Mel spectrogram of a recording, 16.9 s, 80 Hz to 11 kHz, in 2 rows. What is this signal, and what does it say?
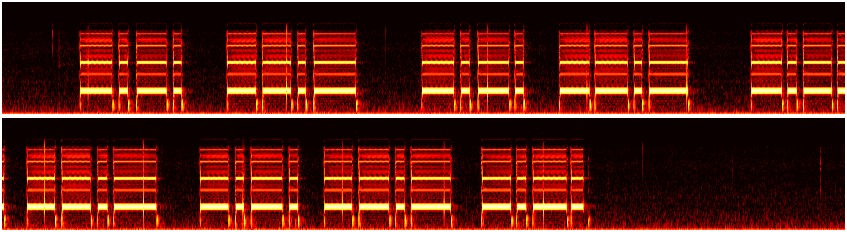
Morse code, heard as a keyed tone, about 15 wpm, spaced as for 11 wpm, 680 Hz. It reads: CQCQCQCQC
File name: curso / ejercicio 14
